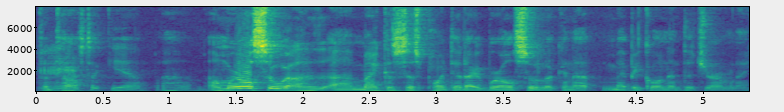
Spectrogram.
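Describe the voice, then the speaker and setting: Very fast and with hardly any pauses, a man speaks with an Irish accent, lively intonation and a dark, mellow, medium-pitched voice. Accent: Irish accent, noted by host. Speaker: paranormal investigator. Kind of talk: radio interview.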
